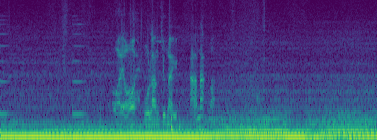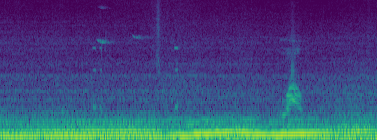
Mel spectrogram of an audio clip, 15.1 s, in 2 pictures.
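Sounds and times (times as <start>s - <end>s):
car engine low drone: 0.0s - 15.0s.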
